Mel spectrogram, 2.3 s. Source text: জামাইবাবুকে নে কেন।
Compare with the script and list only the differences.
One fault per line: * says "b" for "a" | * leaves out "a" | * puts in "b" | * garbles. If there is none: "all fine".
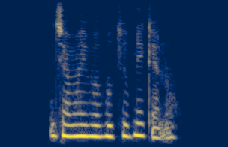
all fine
